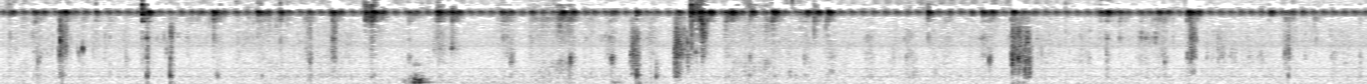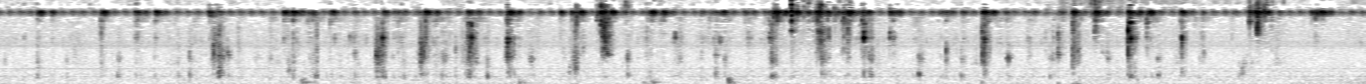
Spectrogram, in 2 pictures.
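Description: Close-miked chewing of spicy chicken fried instant noodles wrapped in white bread: irregular wet mouth sounds, lip smacks and soft clicks of biting and chewing.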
